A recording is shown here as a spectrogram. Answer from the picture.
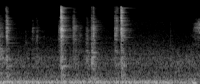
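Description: Two light metallic clicks about half a second apart, over a low steady hum, as loose bolts and fittings at a turbo's exhaust-manifold flange are handled by hand.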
